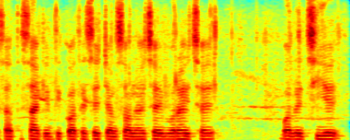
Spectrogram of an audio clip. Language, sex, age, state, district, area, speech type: Maithili, female, 45-60, Bihar, Madhepura, rural, spontaneous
